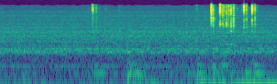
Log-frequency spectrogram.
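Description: Quiet room tone, broken about one and a half seconds in by a quick run of about five small clicks from the computer being operated, with one lone click a little earlier.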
